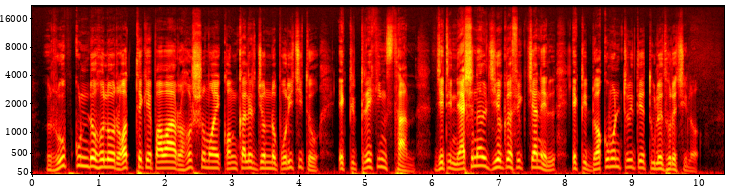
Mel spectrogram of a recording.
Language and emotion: Bengali, neutral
